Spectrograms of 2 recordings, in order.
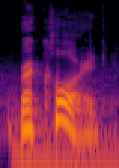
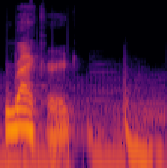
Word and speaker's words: record: In American English, the pronunciation of this word changes a lot depending on whether it's used as a noun or a verb. When it's used as a verb, it's pronounced record.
